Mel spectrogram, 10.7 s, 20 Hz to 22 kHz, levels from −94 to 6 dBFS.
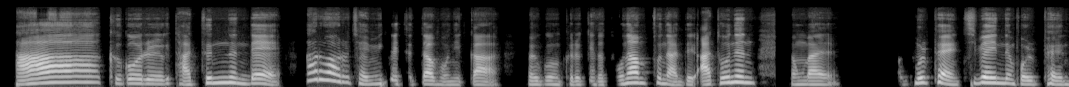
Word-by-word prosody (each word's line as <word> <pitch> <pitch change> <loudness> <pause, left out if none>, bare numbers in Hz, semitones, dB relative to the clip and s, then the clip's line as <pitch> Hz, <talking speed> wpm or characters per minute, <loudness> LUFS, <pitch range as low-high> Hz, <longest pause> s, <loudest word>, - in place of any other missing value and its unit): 다 250 +8 +6
그거를 195 -2 -4
다 165 -6 -4
듣는데 205 -4 0 0.2
하루하루 340 -6 0
재밌게 180 -1 -7
듣다 170 +2 -2
보니까 145 0 -5 0.3
결국은 155 0 -6
그렇게 155 0 -10
해서 145 -2 -8
돈 180 +3 -5
1 230 -1 +4
푼 220 -5 -6
안 140 -4 -1
들이 150 0 -6
아 155 - +4
돈은 245 0 +1 0.4
정말 160 -1 -3 0.6
어 - - -23
볼펜 225 - +2
집에 235 +8 +4
있는 210 -3 -1
볼펜 165 -1 -4
185 Hz, 265 characters per minute, -21 LUFS, 160-230 Hz, 0.6 s, 다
